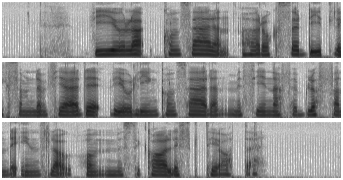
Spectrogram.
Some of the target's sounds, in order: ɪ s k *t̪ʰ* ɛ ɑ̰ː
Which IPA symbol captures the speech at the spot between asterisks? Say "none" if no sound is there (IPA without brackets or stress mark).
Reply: t̪ʰ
